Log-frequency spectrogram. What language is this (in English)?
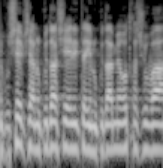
Hebrew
